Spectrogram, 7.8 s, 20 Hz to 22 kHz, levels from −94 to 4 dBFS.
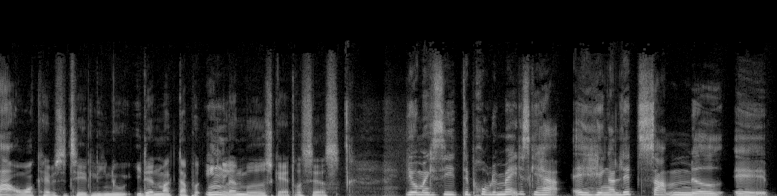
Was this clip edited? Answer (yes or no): no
